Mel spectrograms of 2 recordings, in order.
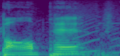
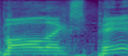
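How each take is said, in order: First: The letter X is left out entirely. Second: The letter X is spoken between the words. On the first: "Is it just Ball Pit?" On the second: "by pronouncing the X"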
